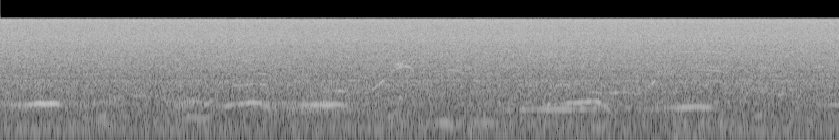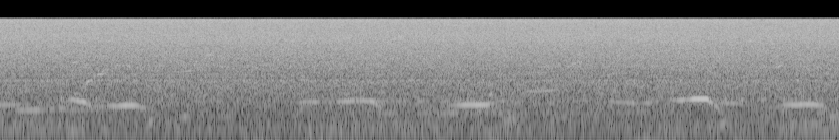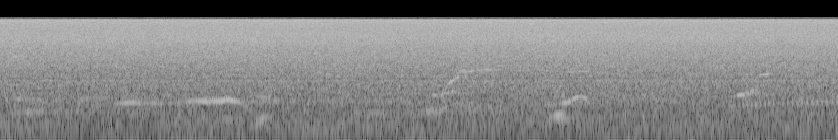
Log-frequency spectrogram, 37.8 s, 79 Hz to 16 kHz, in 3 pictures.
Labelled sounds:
5.9	6.2	humpback whale, 1.2 to 1.4 kHz
31.9	32.3	humpback whale, 0.80 to 1.2 kHz

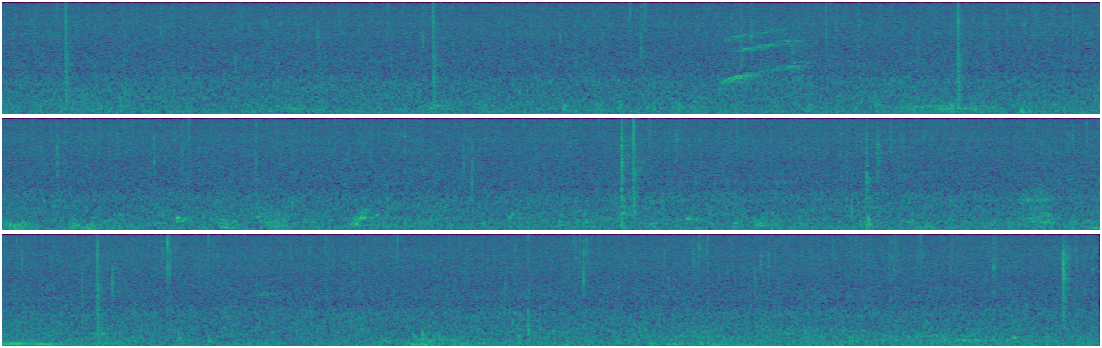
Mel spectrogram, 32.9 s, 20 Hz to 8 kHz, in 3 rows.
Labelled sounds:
7.2	8.0	humpback whale, 0.81 to 3.9 kHz

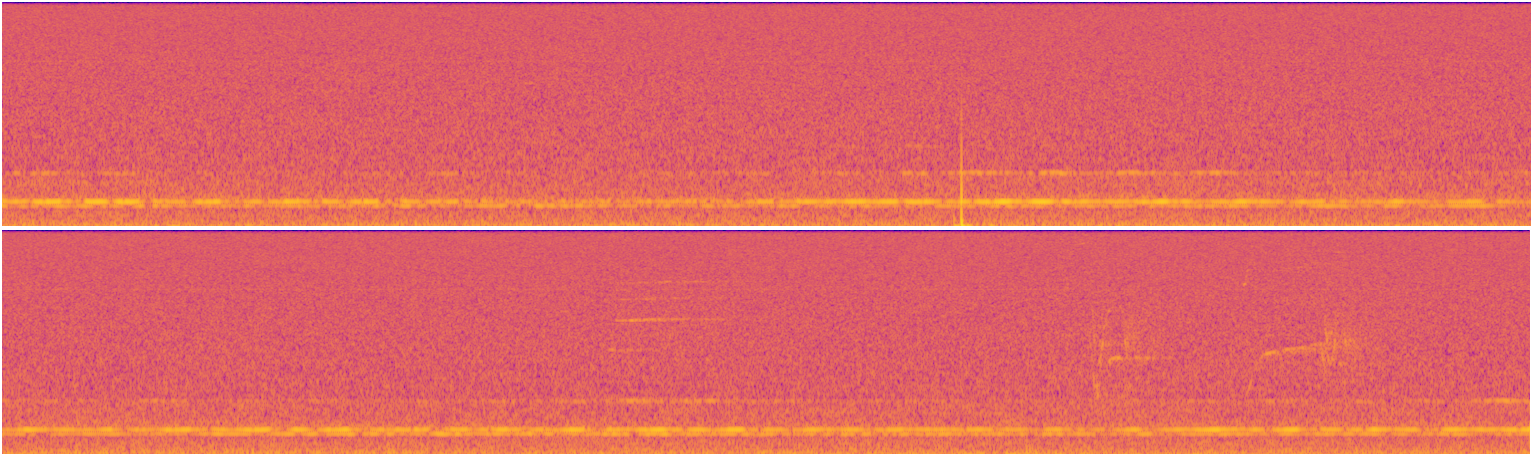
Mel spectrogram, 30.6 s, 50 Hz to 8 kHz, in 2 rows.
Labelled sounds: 21.4	21.9	killer whale, northern resident, 2.2 to 2.4 kHz
27.9	28.7	killer whale, northern resident, 1.3 to 2.0 kHz

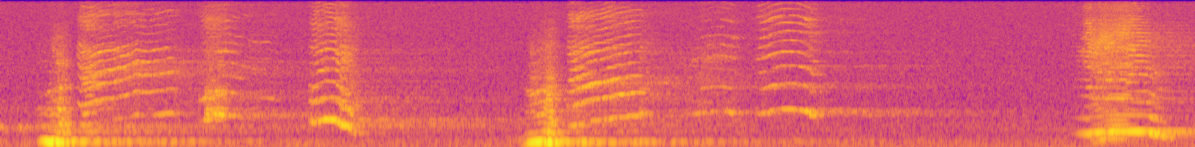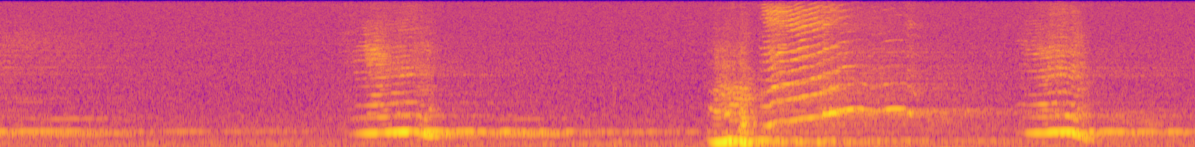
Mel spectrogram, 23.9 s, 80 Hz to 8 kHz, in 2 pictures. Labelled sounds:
0.4	2.7	humpback whale, 0.80 to 6.7 kHz
3.1	3.6	humpback whale, 0.80 to 5.4 kHz
5.2	8.3	humpback whale, 0.80 to 7.6 kHz
10.8	11.6	humpback whale, 0.86 to 4.4 kHz
15.5	16.2	humpback whale, 0.80 to 4.8 kHz
19.0	20.6	humpback whale, 0.80 to 7.3 kHz
22.1	22.8	humpback whale, 0.80 to 3.1 kHz

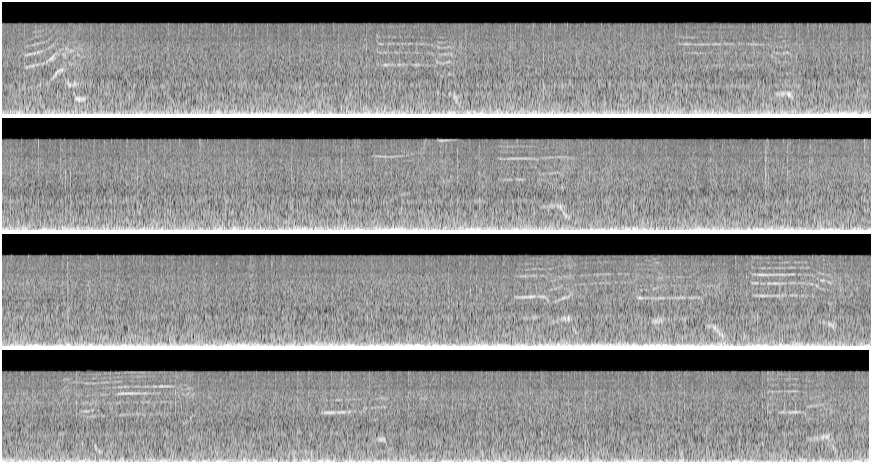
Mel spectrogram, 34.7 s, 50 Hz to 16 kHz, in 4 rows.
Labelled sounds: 0.0	1.1	killer whale, southern resident, 0.30 to 6.8 kHz
3.6	4.8	killer whale, southern resident, J pod, call S01, 0.89 to 8.0 kHz
6.6	8.1	killer whale, southern resident, J pod, call S01, 0.30 to 8.0 kHz
12.0	13.4	killer whale, southern resident, J pod, call S42, 0.67 to 8.0 kHz
13.4	14.6	killer whale, southern resident, J pod, call S01, 0.24 to 8.0 kHz
22.4	23.3	killer whale, southern resident, J pod, call S01, 0.43 to 8.0 kHz
22.8	24.1	killer whale, 0.48 to 8.0 kHz
23.6	25.8	killer whale, southern resident, J pod, call S01, 0.15 to 8.0 kHz
25.7	26.8	killer whale, southern resident, 1.1 to 4.5 kHz
26.5	28.3	killer whale, southern resident, J pod, call S01, 0.13 to 8.0 kHz
29.1	30.2	killer whale, southern resident, J pod, call S01, 0.26 to 5.1 kHz
33.6	34.6	killer whale, southern resident, J pod, call S01, 0.22 to 8.0 kHz

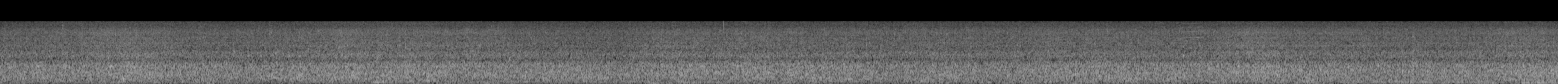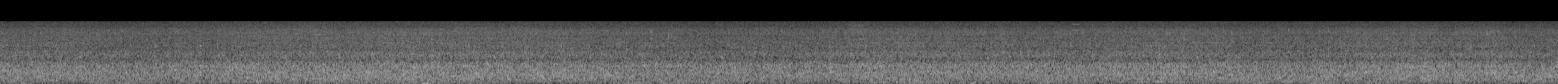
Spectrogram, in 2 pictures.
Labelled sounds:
11.8	12.1	Pacific white-sided dolphin, 3.3 to 4.8 kHz

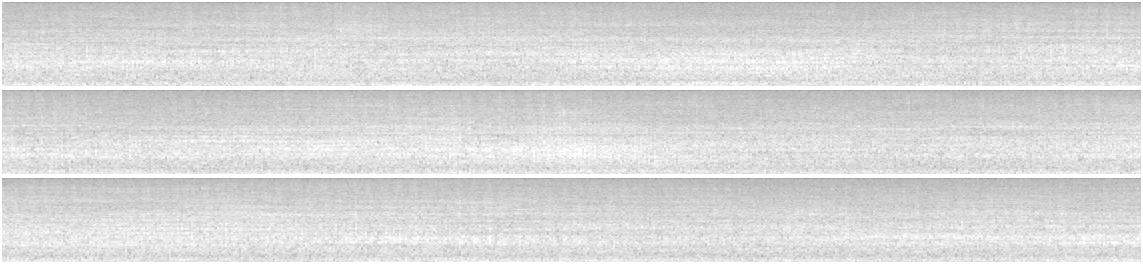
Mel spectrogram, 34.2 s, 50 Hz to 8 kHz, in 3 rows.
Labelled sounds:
2.7	3.5	vessel noise, 2.7 to 6.6 kHz
27.3	27.6	vessel noise, 3.1 to 3.3 kHz

